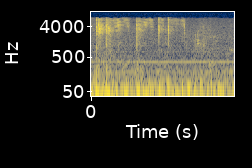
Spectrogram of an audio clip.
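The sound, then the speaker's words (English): Drawing on a board makes faint scratchy strokes, a few short marks scraped in quick succession over a low, steady hum. “So let's now draw the boundary of ADS over here.”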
